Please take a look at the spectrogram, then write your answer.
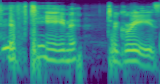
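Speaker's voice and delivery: voice breaking up, cracking. Reporting no heat in the unit on a cold day: voice breaking up. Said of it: "and my voice is breaking up".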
